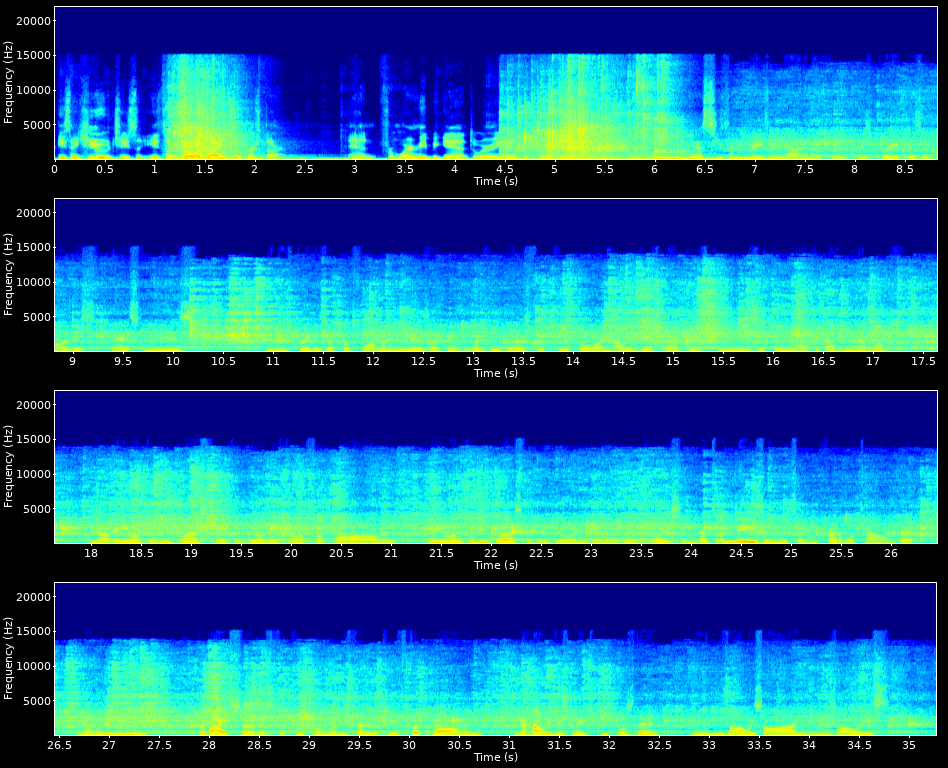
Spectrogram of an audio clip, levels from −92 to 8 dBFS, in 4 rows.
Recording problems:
household noises; very loud; throughout; 1 dB above the speech

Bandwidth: 15 kHz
